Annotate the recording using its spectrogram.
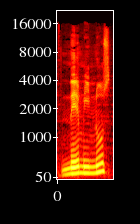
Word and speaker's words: Neminus: Neminus, N-E-M-I-N-U-S. Así es.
